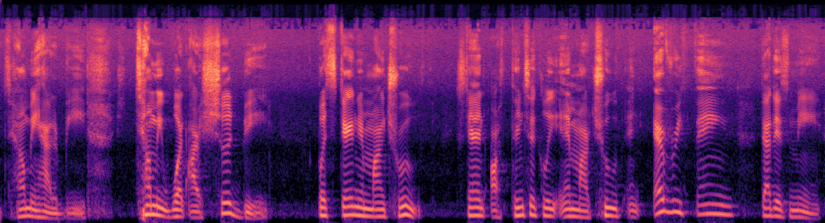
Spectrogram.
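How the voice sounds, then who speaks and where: Young male podcaster, slightly drunk, sincere solo talk, mid-range pitch. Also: darkish tone. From Texas. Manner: earnest, heartfelt, repeats phrases. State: tipsy. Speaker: podcast host. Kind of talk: emotional solo monologue. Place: seated at a table at home.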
